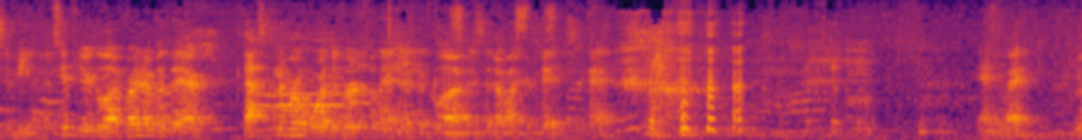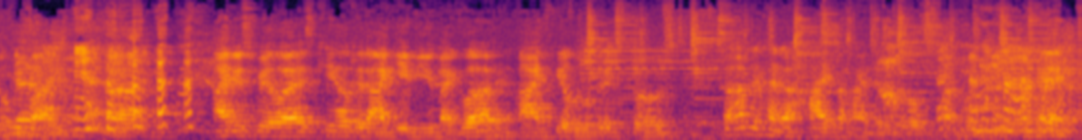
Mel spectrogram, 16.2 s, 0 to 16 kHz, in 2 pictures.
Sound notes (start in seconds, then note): 4.7 audience laughs; 8.5 laughs; 15.3 speaks faintly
